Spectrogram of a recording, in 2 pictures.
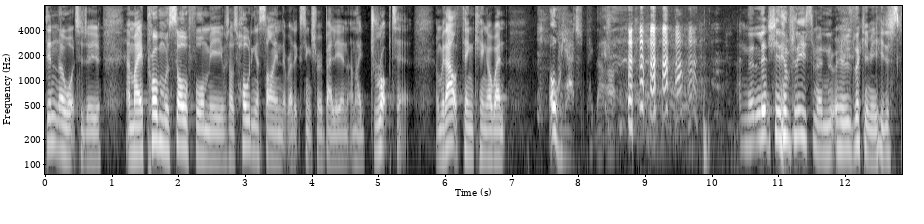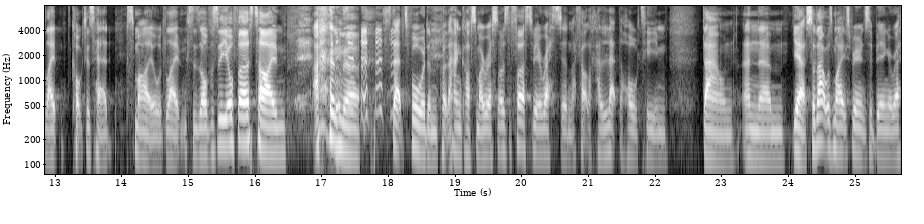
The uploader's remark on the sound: This talk was recorded on the Vevolution stage at Vevolution Festival 2019.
